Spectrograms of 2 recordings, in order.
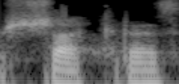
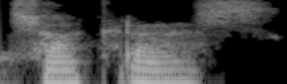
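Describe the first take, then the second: First: It is said with an American pronunciation. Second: It is said with an Indian pronunciation.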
